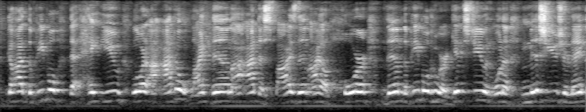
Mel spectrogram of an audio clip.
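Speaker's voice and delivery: loud, high, impassioned pleading; fervent prayer. Acted. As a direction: pour out anger to God.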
